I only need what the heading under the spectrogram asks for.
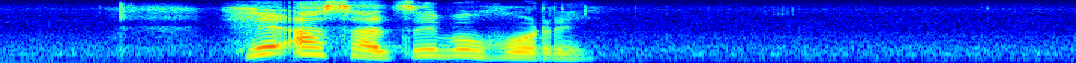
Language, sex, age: Northern Sotho, female, 23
